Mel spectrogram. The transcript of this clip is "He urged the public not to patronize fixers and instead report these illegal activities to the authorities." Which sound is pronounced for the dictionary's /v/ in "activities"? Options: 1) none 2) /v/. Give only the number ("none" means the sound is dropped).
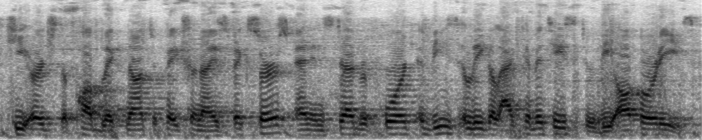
2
